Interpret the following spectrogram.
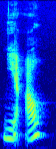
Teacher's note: So it's a third tone word, so it kind of has that pause in the middle.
